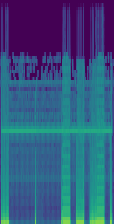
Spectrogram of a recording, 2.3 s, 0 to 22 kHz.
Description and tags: these are from LSDJ V 3.6 Compliments of a friend in Scotland.
Song 1 - 130 BPM
Song 2 - 110
Song 3 - 140
Take them and EnjoI the rush~!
